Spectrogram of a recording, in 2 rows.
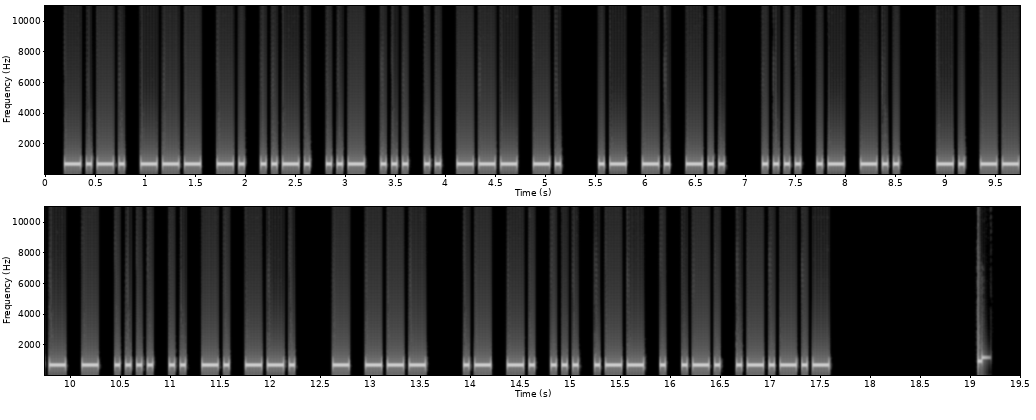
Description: Morse code, heard as a keyed tone, about 22 wpm, 700 Hz. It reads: CONFUSION AND HAD NOTHING TO ANSWER.
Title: Sentences from Top 1600 Words 22wpm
